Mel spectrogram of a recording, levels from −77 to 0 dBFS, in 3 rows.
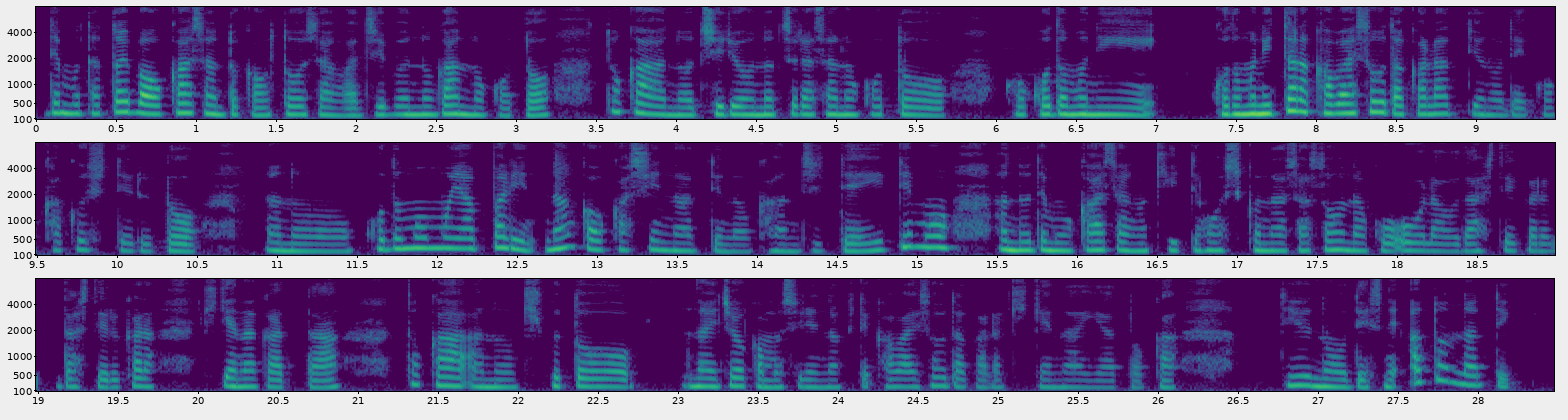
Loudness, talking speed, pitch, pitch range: -31 LUFS, 385 characters per minute, 210 Hz, 195-225 Hz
